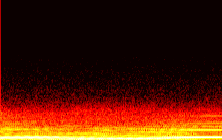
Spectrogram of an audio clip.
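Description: Distorted electric guitar holding one sustained chord that rings on steadily, with a higher tone growing in during the second half.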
